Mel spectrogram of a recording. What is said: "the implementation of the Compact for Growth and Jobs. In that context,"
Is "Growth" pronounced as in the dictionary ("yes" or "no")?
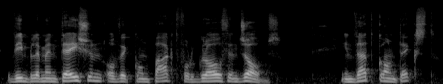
yes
